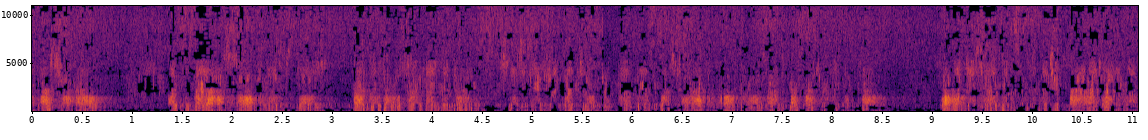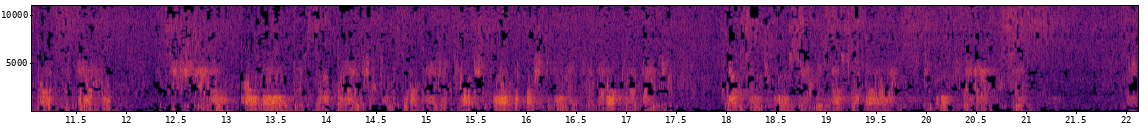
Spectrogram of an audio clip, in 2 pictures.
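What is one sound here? A woman speaks with animation into a microphone, close by.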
